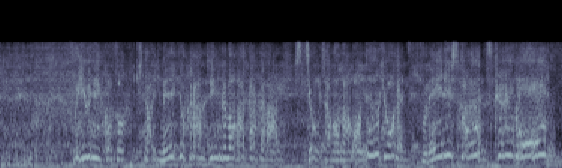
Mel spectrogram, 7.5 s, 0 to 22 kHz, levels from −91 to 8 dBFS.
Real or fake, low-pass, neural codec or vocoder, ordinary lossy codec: fake; none; codec, 16 kHz, 4.8 kbps, FACodec; none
